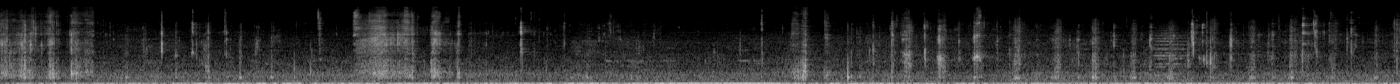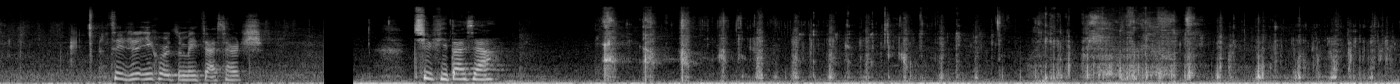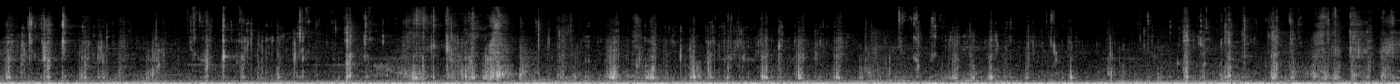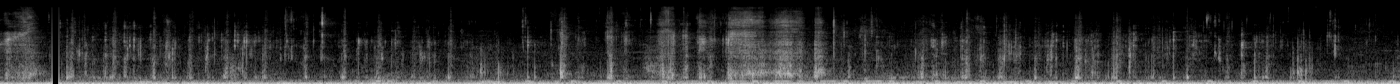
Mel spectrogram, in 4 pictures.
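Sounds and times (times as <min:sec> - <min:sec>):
low hum: 0:00.0 - 0:56.0
chewing wet crunches: 0:20.0 - 0:55.9.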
